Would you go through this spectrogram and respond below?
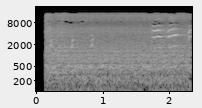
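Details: Honey bees from a wild hive collected from a log, now settled in a new box with a viewing window, bringing pollen in and fed fondant; a steady dense buzz of many bees, with faint high chirps near the end.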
